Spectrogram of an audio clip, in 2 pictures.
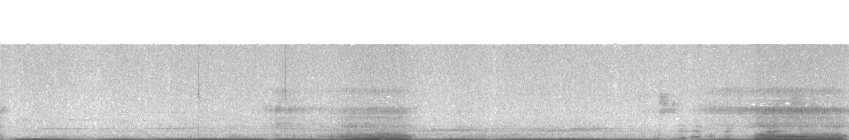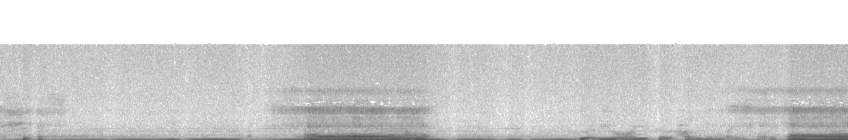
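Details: Adult man (the uploader's father) asleep, snoring loudly with buzzing snores about every four seconds over a steady background hum; ordinary snoring.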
